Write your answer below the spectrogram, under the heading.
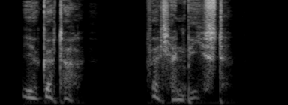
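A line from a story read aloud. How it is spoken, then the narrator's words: Man murmuring. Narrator (German): murmelte ein Mann neben Paul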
